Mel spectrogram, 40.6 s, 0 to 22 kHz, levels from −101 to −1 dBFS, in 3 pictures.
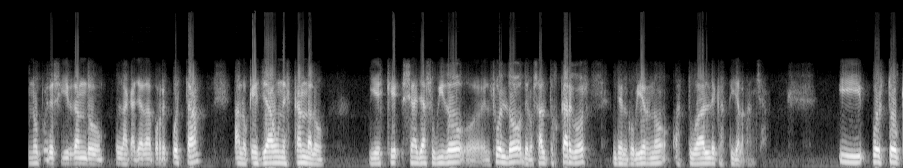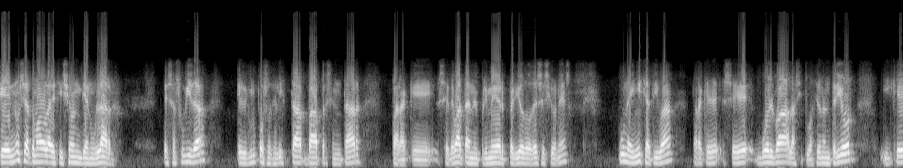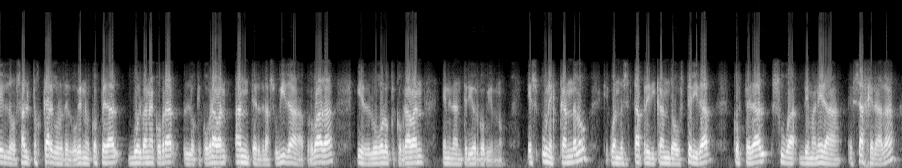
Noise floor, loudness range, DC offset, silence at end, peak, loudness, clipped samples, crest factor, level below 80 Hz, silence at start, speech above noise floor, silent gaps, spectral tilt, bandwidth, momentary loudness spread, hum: -56 dBFS; 4 LU; under 0.1%; 0.1 s; 0 dBFS; -13 LUFS; under 0.1%; 12 dB; -50 dBFS; 0.45 s; 43 dB; none; -9 dB/octave; 6.2 kHz; 10 LU; none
